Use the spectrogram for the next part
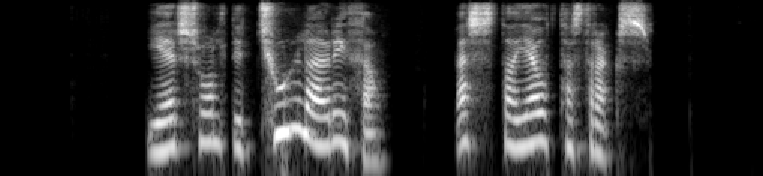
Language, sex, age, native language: Icelandic, female, 30-39, Icelandic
